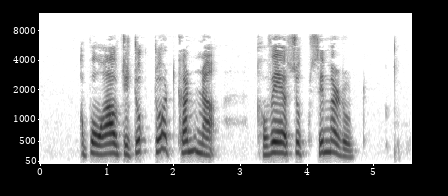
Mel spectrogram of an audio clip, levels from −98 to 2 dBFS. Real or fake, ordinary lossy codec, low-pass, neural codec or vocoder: real; AAC, 64 kbps; 7.2 kHz; none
